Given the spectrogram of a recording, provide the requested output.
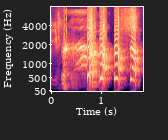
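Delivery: high loud burst of laughter. Real, not acted. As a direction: crack up laughing. Laughing at own story.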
